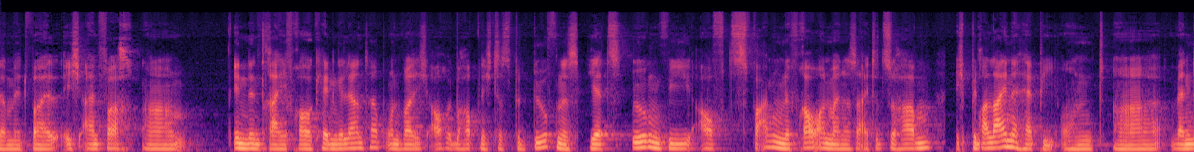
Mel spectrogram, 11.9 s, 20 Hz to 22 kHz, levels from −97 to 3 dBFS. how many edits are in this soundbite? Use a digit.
4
